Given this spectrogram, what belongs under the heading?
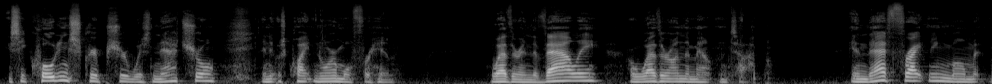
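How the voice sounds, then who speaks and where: A man's voice: medium pitch, darkish tone. A man preaching a sermon in an earnest way, building emphasis through repeated phrases.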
